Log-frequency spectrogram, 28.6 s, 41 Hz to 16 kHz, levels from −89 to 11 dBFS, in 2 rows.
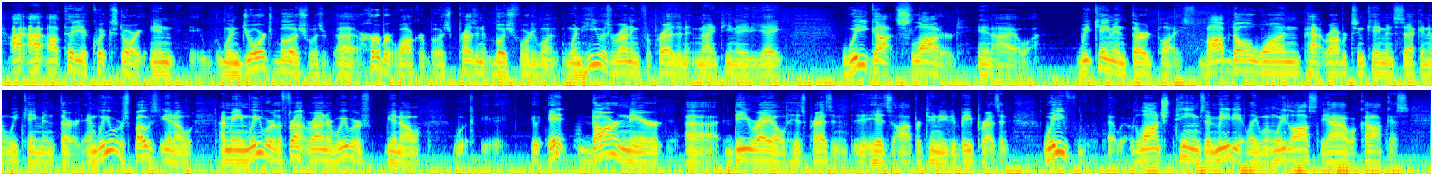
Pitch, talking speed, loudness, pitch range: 105 Hz, 190 wpm, -22 LUFS, 95-115 Hz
